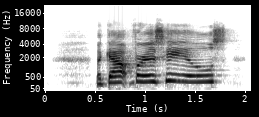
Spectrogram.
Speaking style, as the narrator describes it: cried Betsy warningly

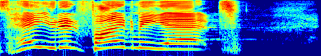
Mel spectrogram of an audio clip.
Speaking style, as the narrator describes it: she yells

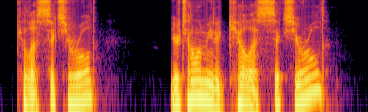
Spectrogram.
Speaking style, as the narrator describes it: cried

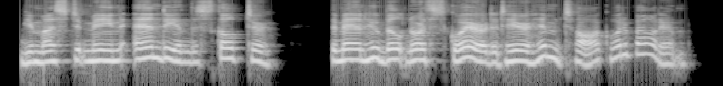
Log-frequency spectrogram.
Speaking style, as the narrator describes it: laughed

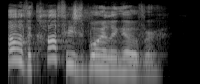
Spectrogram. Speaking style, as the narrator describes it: she exclaimed

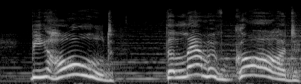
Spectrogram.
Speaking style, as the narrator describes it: the prophet ... cried

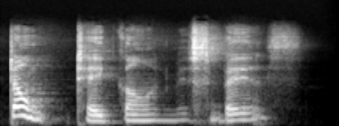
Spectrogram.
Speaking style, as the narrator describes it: old Isaac said gently

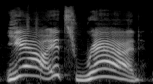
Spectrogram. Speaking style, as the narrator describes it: Willie yelled back

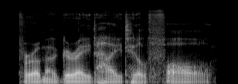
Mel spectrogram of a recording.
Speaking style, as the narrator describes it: whispered the visitor

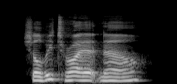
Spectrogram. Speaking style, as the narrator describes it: he said

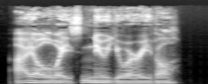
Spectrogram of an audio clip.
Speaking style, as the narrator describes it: Kente growled

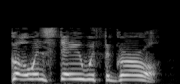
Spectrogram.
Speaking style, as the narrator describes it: they shouted

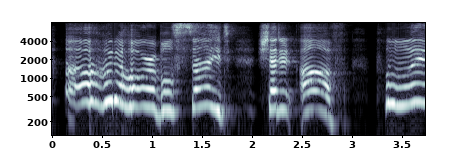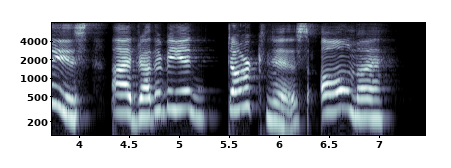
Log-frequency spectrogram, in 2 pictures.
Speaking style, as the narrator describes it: screamed

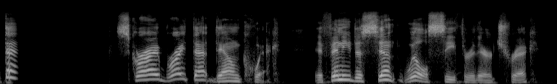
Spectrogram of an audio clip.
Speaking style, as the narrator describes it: They all cried

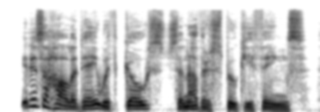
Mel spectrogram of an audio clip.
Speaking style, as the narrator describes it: said Wendy

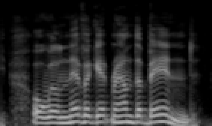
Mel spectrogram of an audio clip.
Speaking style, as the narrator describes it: yelled Charlie

